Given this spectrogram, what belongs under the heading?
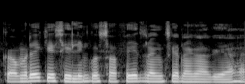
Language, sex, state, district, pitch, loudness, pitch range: Hindi, male, Jharkhand, Garhwa, 135 Hz, -13 LUFS, 130-140 Hz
